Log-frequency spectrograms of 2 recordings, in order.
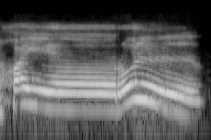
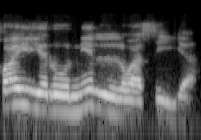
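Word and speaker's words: خيرٌ الوصية: Jadi kita bacanya bukan khairul, karena dia dhammatain ya, kita bacanya khairunil wasiyah.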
